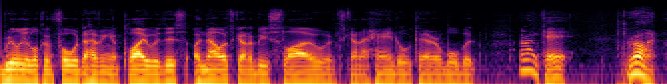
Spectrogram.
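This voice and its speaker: Guy with a bit of a croaky voice, kinda low, just chatting away thinking out loud while he builds stuff. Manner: chatty and easygoing, thinking aloud with asides. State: slightly croaky after being ill. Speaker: hobby shop host building a model kit. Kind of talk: casual build tutorial.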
